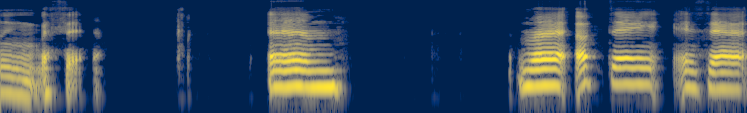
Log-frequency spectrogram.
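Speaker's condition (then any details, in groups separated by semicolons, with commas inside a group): ALS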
